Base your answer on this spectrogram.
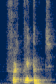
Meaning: present participle of verkwikken
- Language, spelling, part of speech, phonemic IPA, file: Dutch, verkwikkend, verb / adjective, /vərˈkwɪkənt/, Nl-verkwikkend.ogg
